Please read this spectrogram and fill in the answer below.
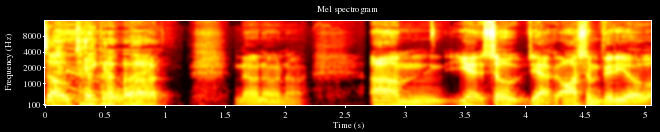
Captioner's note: laughs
